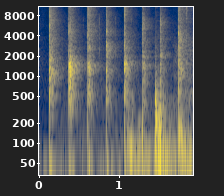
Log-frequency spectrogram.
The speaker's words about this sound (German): Vielen Dank. Ich, äh, Applaus an dieser Stelle.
